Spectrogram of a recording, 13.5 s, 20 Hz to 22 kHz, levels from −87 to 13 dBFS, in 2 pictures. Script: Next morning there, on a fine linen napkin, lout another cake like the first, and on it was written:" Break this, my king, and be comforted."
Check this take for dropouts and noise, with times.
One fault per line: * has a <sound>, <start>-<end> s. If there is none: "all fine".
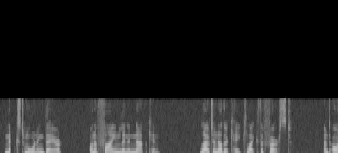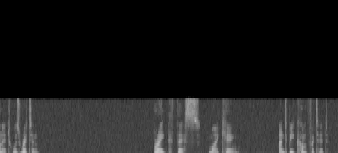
* has a dropout, 0.2-0.3 s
